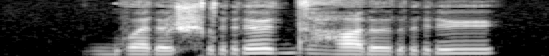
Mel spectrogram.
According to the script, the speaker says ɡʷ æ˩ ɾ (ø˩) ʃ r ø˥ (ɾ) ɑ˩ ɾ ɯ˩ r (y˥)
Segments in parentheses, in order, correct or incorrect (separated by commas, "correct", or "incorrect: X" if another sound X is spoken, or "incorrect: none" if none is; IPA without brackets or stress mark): correct, incorrect: dʱ, correct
